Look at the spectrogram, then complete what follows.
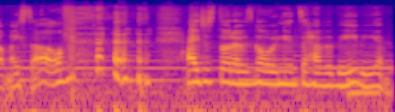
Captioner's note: laughing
